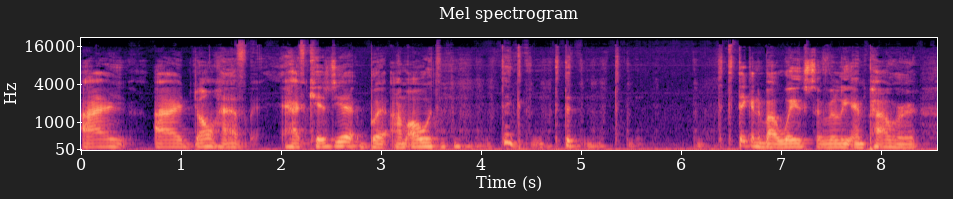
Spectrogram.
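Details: Stuttering in an adult male medical student; it became more pronounced around age 6 or 7, his mother and uncles also stutter, and it is now more overt, with blocks and facial tension.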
